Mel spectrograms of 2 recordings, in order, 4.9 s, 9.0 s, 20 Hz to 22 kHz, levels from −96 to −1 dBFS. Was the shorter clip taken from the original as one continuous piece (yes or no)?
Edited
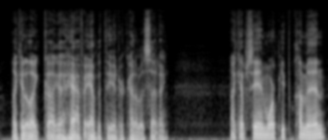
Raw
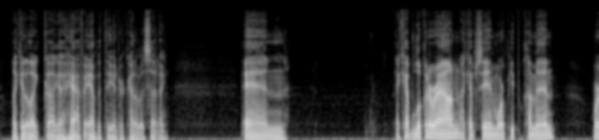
no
